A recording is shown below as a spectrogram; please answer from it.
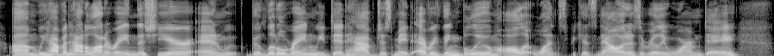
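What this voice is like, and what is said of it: Congested, slightly uneven voice. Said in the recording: “My voice might sound a little weird and a little congested and a little up and down ... So I'm really congested ... my voice sounds funny”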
